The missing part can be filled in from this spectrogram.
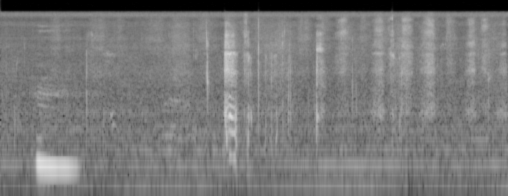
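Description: A single sharp, explosive sneeze burst stands out against quiet room noise, with a brief breathy sound before it.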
